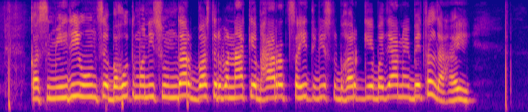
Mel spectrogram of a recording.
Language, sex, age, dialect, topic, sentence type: Magahi, male, 18-24, Central/Standard, banking, statement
